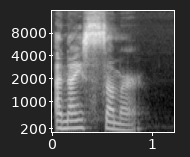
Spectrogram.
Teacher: Nice ends with S, and summer starts with S. A nice summer. We say it as one long S.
